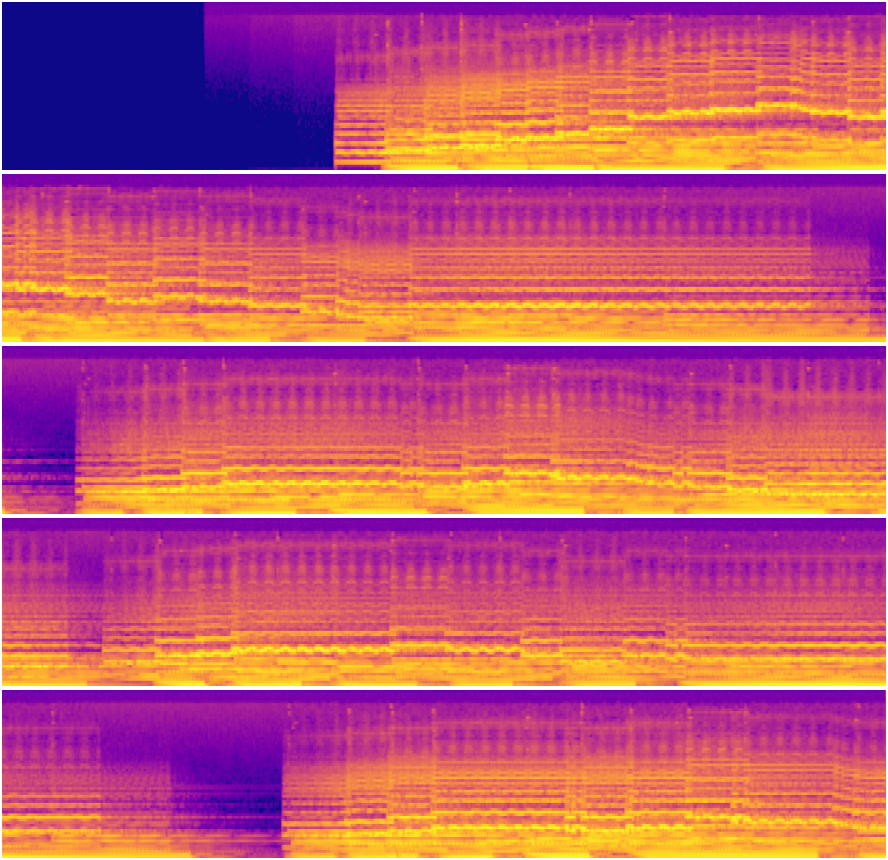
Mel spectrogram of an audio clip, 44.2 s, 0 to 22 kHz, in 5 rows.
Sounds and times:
Music: 0:03.4 - 0:44.2.

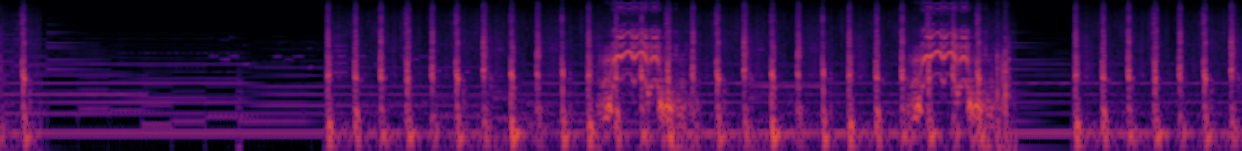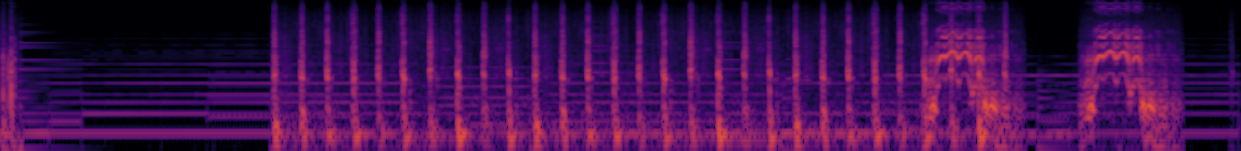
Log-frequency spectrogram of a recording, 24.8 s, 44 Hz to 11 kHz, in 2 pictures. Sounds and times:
Clip-clop: 0:03.3 - 0:10.2, 0:10.8 - 0:12.6, 0:15.2 - 0:22.7
Neigh, whinny: 0:06.0 - 0:06.9, 0:09.1 - 0:10.0, 0:21.7 - 0:24.3.

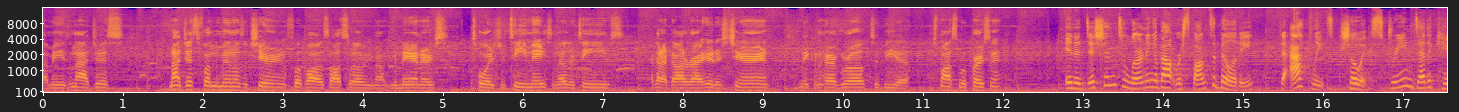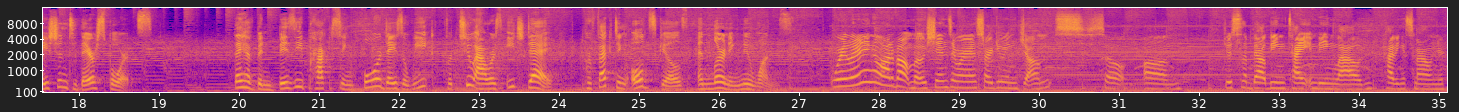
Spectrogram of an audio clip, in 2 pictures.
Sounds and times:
Music: 0:00.0 - 0:35.1.

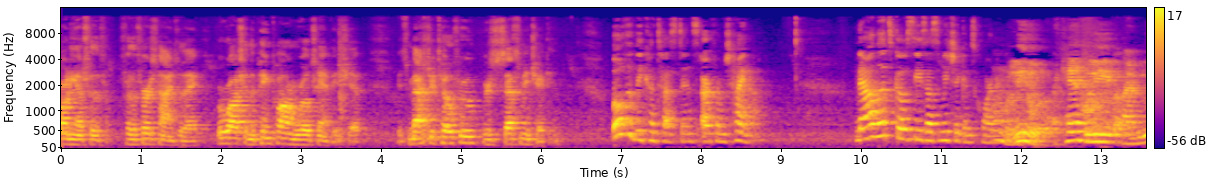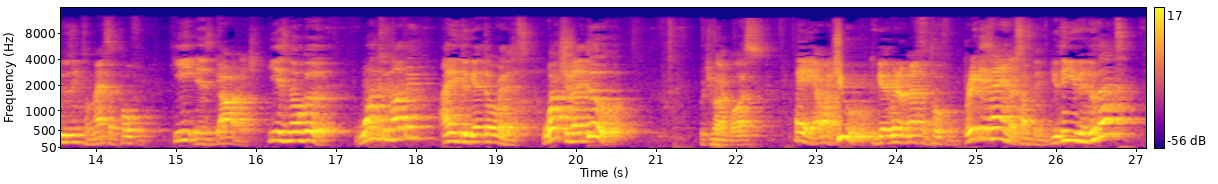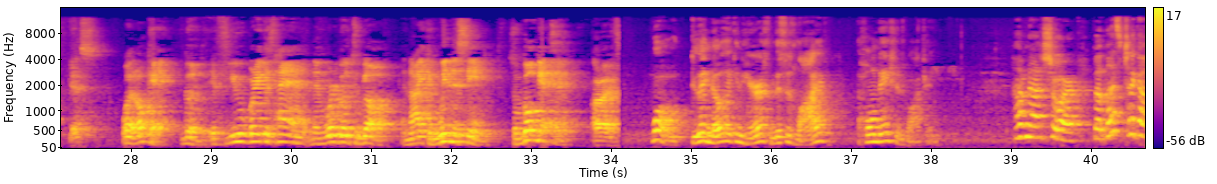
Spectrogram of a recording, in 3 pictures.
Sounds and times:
Speech: 0:11.5 - 0:20.6, 0:21.6 - 0:38.1.

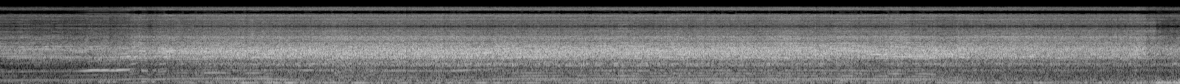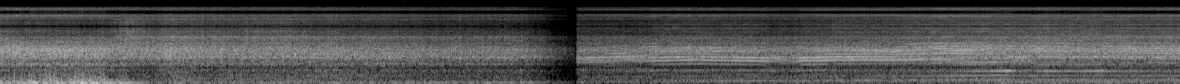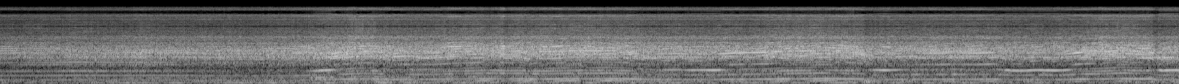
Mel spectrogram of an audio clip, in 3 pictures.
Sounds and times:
Stream: 0:00.1 - 0:17.4.

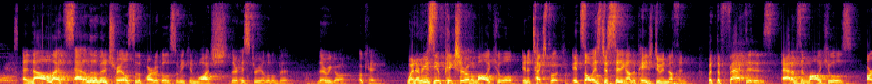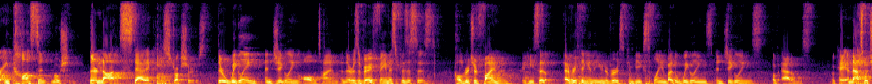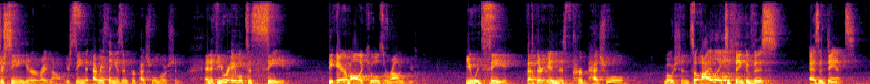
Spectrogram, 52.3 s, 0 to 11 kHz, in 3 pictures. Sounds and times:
Speech: 0:00.0 - 0:40.8, 0:41.4 - 0:43.3, 0:44.2 - 0:47.5, 0:48.2 - 0:52.1.

